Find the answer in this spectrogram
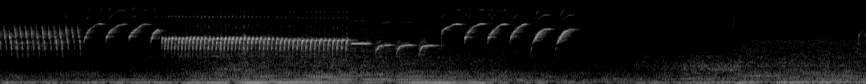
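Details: Spanish Timbrado canary song used for training young singers: rapid down-slurred whistled notes in quick series, a long steady buzzing roll, then short clipped notes and more sweeping slurs, ending in a softer faint trill.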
